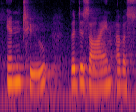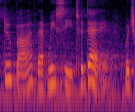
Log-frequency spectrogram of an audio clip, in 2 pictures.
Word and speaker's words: stupa: Tom u p is in Paul a St stupa literally means Mound and it has to do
